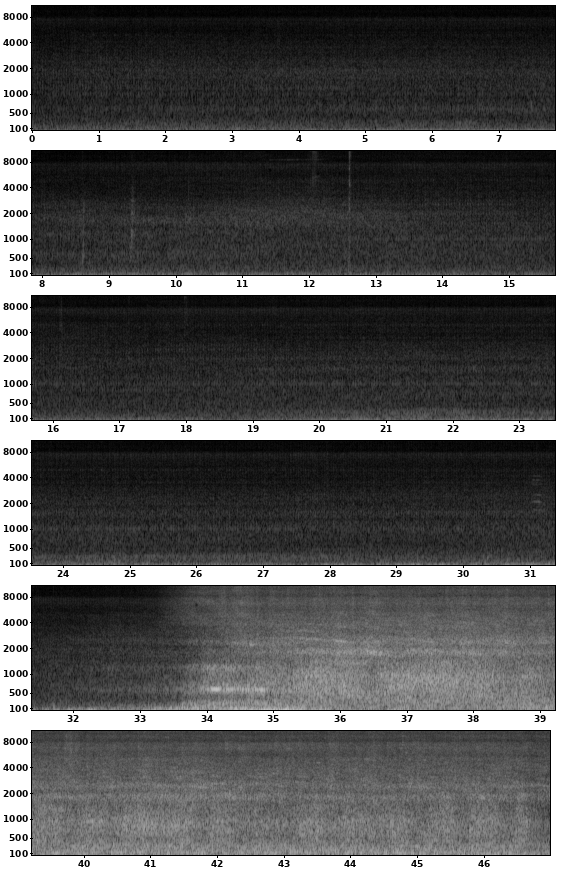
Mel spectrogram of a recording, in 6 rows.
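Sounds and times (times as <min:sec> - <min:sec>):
freight train passing: 0:29.0 - 0:47.0.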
